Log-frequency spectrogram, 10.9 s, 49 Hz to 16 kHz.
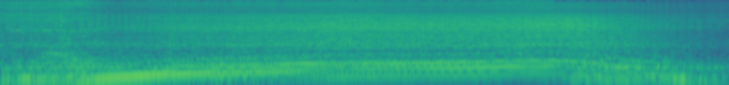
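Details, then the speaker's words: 1931 Horch 480 with a fully rebuilt 5 L straight-8, still running in, warmed up about five minutes: the engine settles from a gentle rev to a low, even idle with no vibration or knocks; it sounds healthy. "and now we've warmed it up for about 5 minutes and now it's idling just absolutely gorgeously all right when I um shut these things down it is idling absolutely beautiful"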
